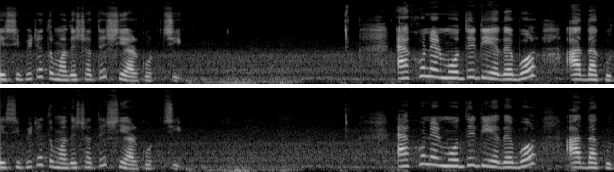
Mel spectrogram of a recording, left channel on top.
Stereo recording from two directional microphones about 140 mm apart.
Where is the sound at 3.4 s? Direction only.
60° left (ahead or behind).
